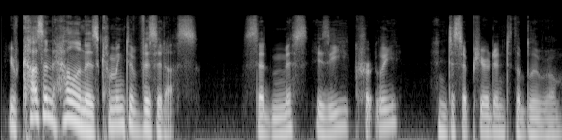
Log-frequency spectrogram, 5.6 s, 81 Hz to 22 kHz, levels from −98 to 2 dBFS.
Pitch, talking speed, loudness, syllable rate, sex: 125 Hz, 190 wpm, -21 LUFS, 6.1 syllables/s, male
